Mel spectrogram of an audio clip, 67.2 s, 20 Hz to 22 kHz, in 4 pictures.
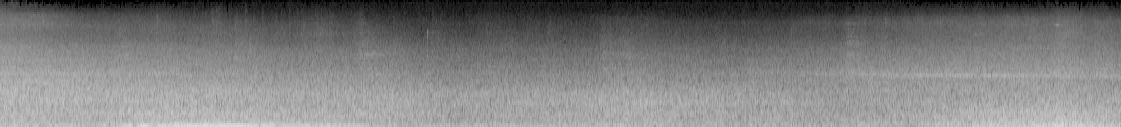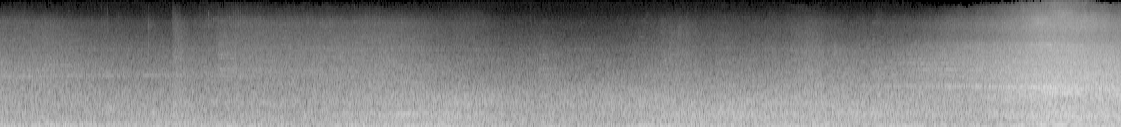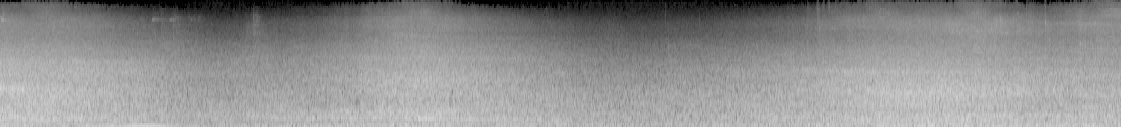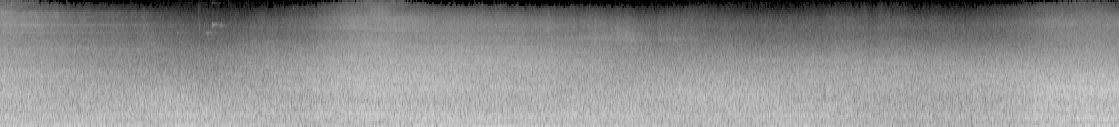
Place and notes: Zhangcao Rd., Changhua City - below the high-speed road
under the high-speed road, Traffic sound
Zoom H2n MS+XY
